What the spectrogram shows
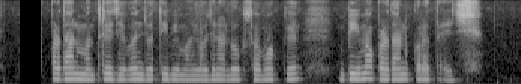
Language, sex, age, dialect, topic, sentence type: Maithili, male, 36-40, Southern/Standard, banking, statement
